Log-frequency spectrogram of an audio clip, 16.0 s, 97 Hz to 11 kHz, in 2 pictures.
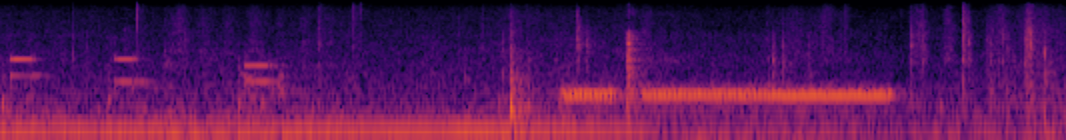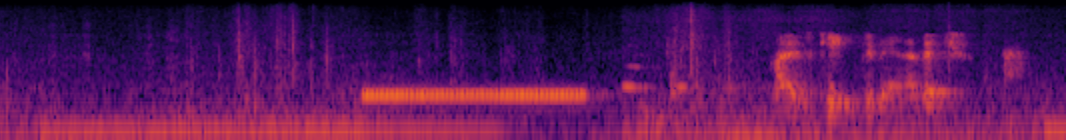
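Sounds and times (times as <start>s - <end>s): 
constant low electrical hum: 0.0s - 15.9s
long steady telephone dialing tone: 4.2s - 6.8s, 10.7s - 12.5s.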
